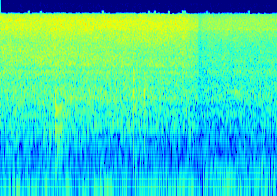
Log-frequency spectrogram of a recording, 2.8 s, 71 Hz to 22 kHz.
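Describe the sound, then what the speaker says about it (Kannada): Chopped tomato frying with ginger garlic paste in a pan, giving a steady broadband sizzle with faint stirring scrapes near the start and middle, then easing slightly toward the end. "ಅಷ್ಟೊತ್ತಿಗೆ ನಾನೀಗ 1 ಕಟ್ ಮಾಡಿದ ಟೊಮೆಟೊವನ್ನು ಕೂಡ ಹಾಕ್ತಾ ಇದ್ದೇನೆ. ಒಮ್ಮೆ ಫ್ರೈ ಮಾಡಿಕೊಳ್ಳ."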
